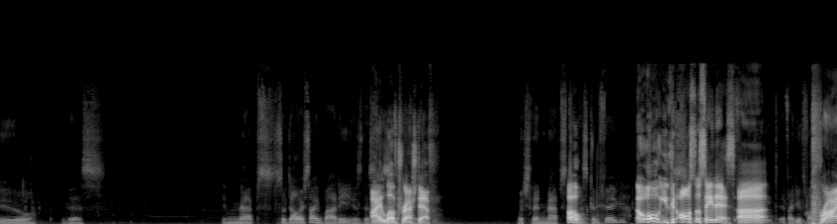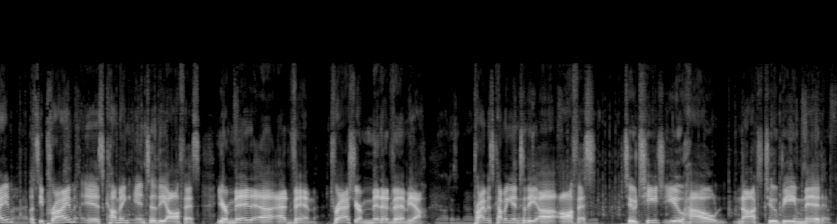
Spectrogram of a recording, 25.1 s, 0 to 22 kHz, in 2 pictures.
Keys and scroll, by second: 11.9-16.1 typing, 20.3-25.1 typing.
